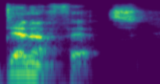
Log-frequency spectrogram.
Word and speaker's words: Denefits: What we had been primarily doing is using a financing group called Denefits. It sounds like the word benefits with a B, but Denefits has a D at the beginning, D like dog.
